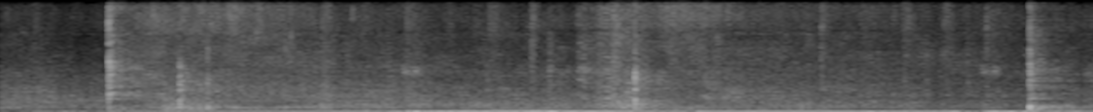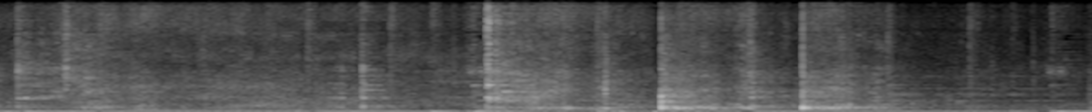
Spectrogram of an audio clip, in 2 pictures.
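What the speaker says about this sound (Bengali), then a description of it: "এবার ফ্লেমটাকে হাই রেখে এটাকে আপনারা ভালো করে মিশিয়ে নিন।" Mutton pieces stirred with garlic paste in a pot over a high flame, scraping and clinking spoon strokes against metal running steadily throughout, with a few louder knocks and a low background hum.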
